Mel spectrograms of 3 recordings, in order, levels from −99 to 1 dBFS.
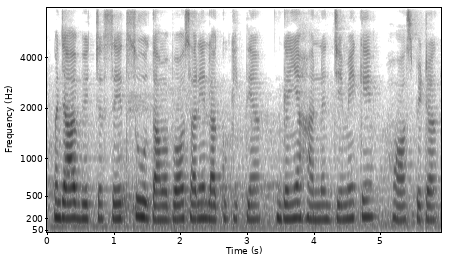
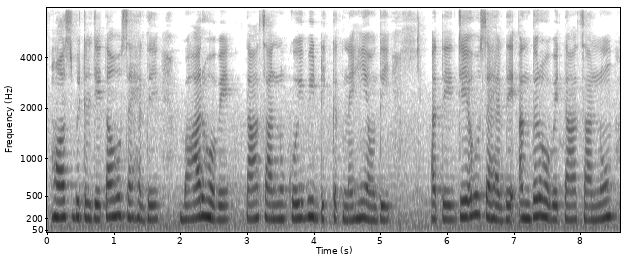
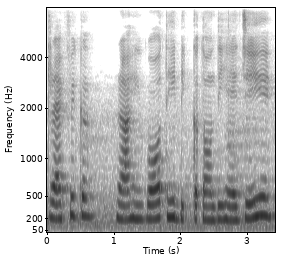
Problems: background conversations at intervals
